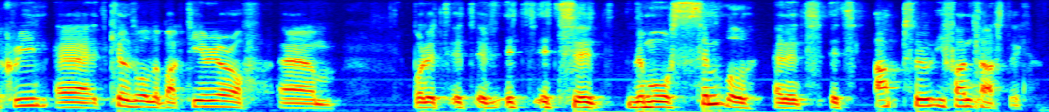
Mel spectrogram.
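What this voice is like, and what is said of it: Geordie (Newcastle) English accent. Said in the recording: “that's a fine Geordie accent ... I left Newcastle 25 years ago”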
